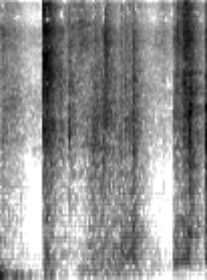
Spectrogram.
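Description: A thump, then a wooden dresser drawer sliding open and plastic toys clattering as a hand rummages through them.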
